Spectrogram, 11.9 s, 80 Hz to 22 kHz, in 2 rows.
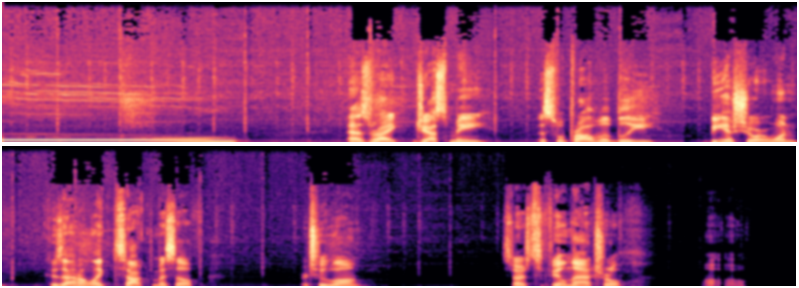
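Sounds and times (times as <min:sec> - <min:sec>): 
wolf howl sound effect: 0:00.0 - 0:01.8
low rumble: 0:00.0 - 0:04.6
speech: 0:02.6 - 0:07.6, 0:08.2 - 0:08.8, 0:09.7 - 0:11.6.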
